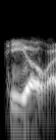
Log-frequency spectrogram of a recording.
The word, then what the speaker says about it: Piot: Der Spiegel interviewed the discoverer, Peter Piot, I believe it's pronounced, P-I-O-T.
